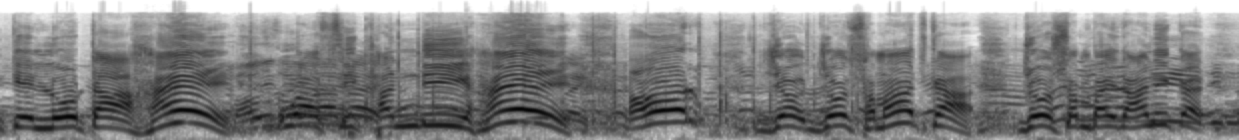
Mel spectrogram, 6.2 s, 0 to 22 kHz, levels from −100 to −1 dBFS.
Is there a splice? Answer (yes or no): no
